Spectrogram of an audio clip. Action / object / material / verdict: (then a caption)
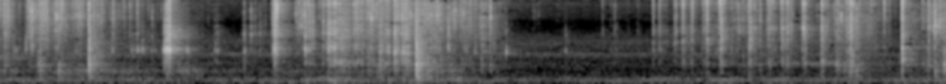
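scrape / glitter-coated soap bar / soap / none. A hand-sized solid bar of soap with a glittery dark coating, held in one hand, is carved and scraped with a small metal blade, peeling off curls to show the white soap underneath. The cuts make crisp, dry, bright scraping and crackling bursts with sharp flakes, broken by a near-silent pause in the middle before quick, clicky scraping resumes.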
